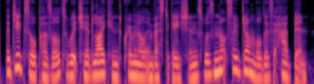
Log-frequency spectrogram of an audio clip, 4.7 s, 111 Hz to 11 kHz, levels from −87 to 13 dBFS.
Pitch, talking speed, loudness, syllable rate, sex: 180 Hz, 240 wpm, -17 LUFS, 6.5 syllables/s, female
